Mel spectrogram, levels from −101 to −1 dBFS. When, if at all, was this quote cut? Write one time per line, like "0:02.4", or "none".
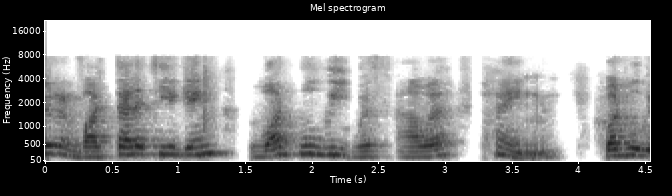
0:02.3
0:03.2

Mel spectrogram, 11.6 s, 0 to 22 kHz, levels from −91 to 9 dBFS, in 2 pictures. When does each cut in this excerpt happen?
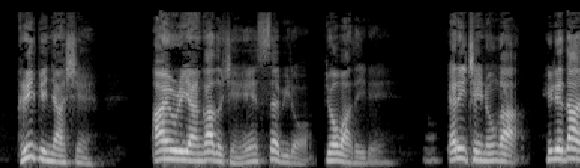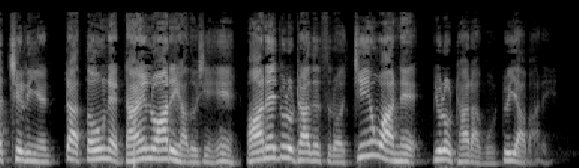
0:03.1
0:04.4
0:05.3
0:06.4
0:08.2

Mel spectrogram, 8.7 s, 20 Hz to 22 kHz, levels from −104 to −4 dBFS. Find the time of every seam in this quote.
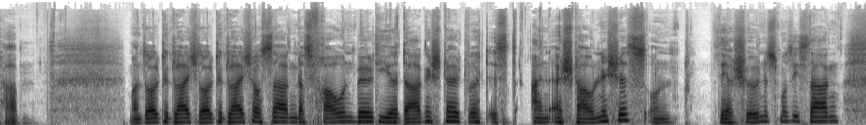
0:02.0
0:03.8
0:05.2
0:06.5

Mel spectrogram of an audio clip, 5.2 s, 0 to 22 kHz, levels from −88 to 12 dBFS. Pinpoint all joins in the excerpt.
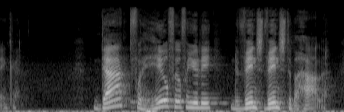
0:02.0
0:04.0

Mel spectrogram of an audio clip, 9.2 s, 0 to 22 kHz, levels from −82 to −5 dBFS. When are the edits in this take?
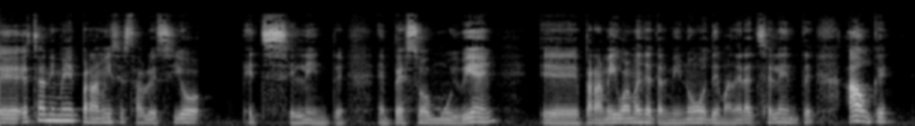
none

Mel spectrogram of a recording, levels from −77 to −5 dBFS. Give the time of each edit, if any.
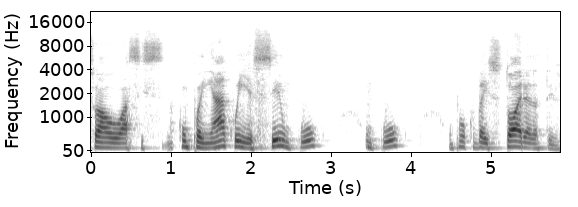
0:01.0
0:03.4

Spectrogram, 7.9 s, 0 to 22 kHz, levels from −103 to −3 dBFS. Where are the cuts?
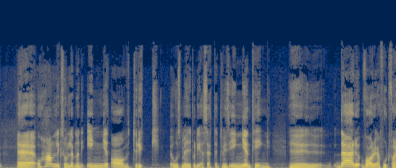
0:02.2
0:03.4
0:03.8
0:05.7

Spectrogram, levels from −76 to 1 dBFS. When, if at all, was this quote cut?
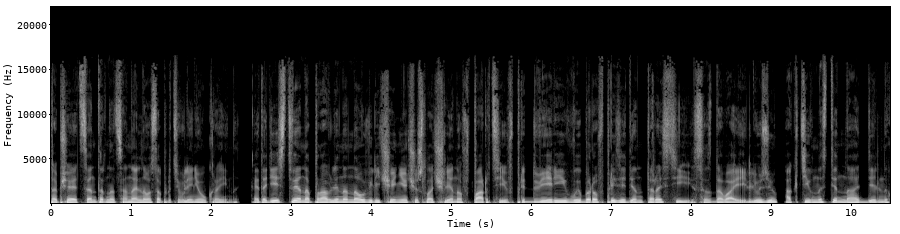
none

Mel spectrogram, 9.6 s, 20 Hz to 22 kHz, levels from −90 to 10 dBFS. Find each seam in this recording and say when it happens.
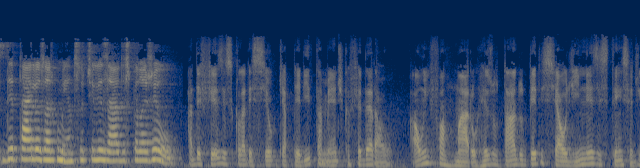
0:07.9

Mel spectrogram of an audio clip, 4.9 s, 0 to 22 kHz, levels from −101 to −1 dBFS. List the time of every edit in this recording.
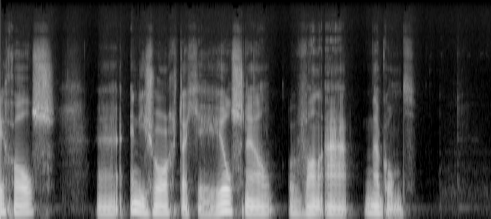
0:03.8

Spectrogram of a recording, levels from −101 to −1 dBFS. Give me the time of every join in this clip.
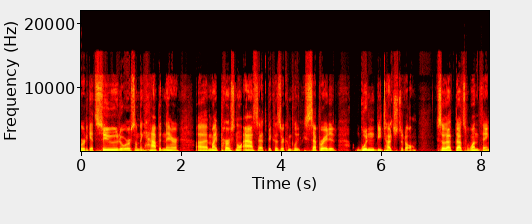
none

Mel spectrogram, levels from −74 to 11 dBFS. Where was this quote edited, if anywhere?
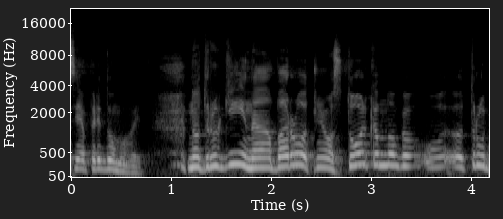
0:02.4

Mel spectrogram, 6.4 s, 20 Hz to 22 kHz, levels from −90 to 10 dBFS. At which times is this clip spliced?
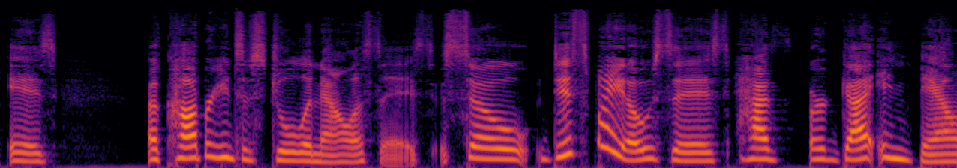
none

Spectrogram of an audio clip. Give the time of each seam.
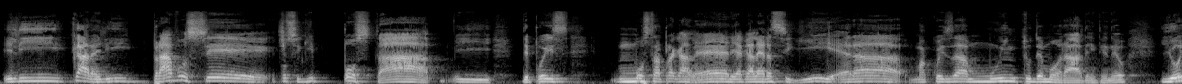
none

